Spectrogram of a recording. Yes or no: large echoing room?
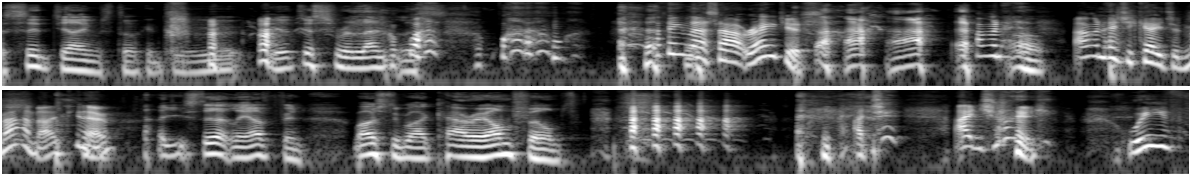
no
